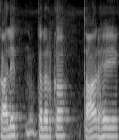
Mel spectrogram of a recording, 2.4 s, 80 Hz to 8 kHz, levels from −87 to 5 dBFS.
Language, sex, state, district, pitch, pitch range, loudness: Hindi, male, Bihar, Saharsa, 175 Hz, 170-185 Hz, -19 LUFS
